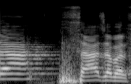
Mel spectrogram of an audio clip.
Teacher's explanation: سا پر زبان کی نوک دانتوں سے باہر نکال کر نرمی کے ساتھ پڑھنا ہے، اس کی جگہ ہم نے سین نہیں پڑھنا۔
